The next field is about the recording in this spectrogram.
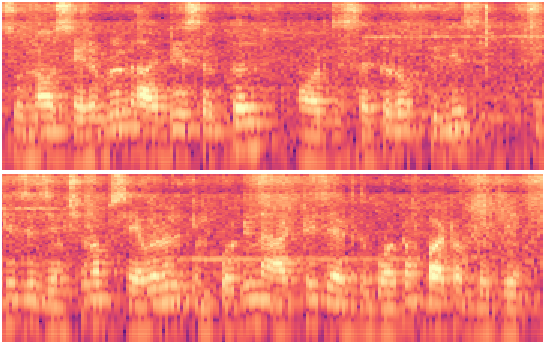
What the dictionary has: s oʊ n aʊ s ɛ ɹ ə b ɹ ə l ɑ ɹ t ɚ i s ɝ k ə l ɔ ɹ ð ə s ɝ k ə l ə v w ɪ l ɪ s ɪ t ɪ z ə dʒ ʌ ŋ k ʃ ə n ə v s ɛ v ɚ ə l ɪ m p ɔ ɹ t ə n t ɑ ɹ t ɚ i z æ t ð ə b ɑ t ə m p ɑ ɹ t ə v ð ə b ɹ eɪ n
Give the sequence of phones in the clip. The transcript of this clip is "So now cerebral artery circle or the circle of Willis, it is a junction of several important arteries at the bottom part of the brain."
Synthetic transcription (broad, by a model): s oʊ n aʊ s ɛ ɹ ə b ɹ ə l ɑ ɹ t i s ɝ k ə l ɔ ɹ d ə s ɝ k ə l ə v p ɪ l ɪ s ɪ t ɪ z ə dʒ ʌ ŋ k ʃ ə n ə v s ɛ v ɚ ə l ɪ m p ɔ ɹ t ə n t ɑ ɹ t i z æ t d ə b ɑ t ə m p ɑ ɹ t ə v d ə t ɹ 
